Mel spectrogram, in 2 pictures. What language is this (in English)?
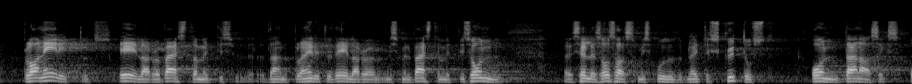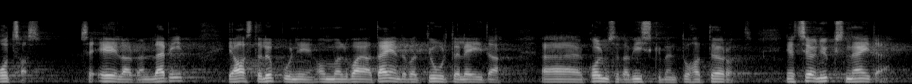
Estonian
